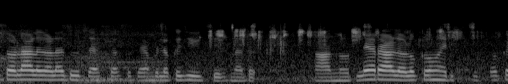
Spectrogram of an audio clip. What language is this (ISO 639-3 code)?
mal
